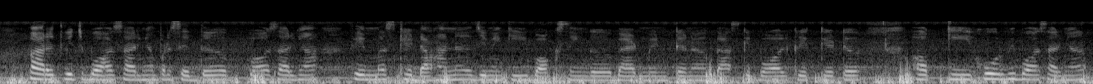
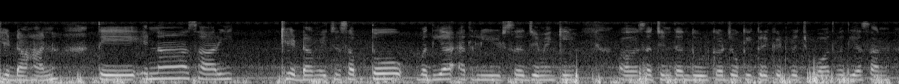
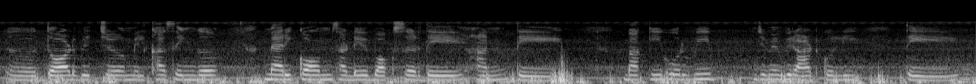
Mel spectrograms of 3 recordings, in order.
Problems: background sounds at intervals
